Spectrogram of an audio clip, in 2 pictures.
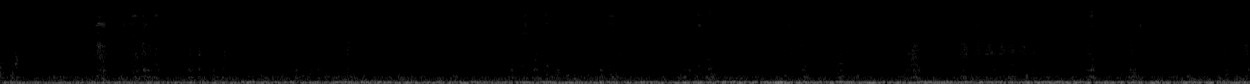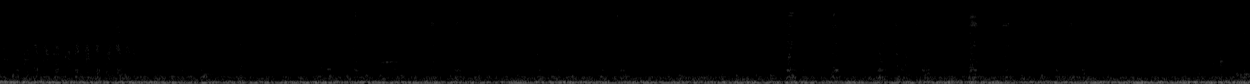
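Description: Ink pen scratching across sketchbook paper in many quick, short hatching strokes at irregular spacing, over a faint steady low hum.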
